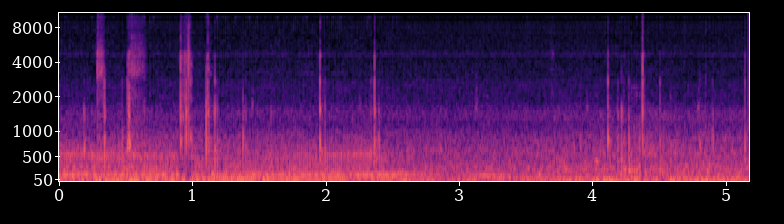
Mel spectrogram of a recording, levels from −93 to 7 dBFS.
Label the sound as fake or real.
fake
